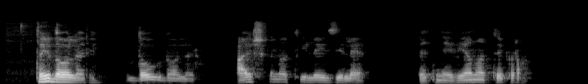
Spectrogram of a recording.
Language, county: Lithuanian, Kaunas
